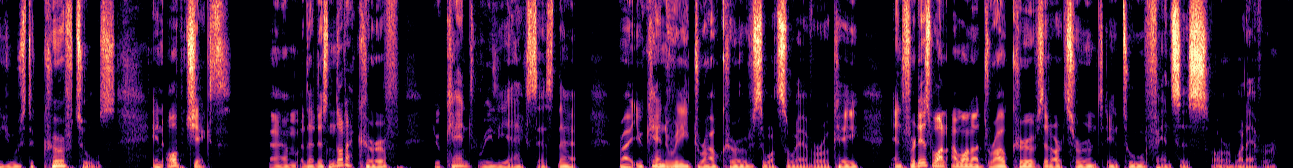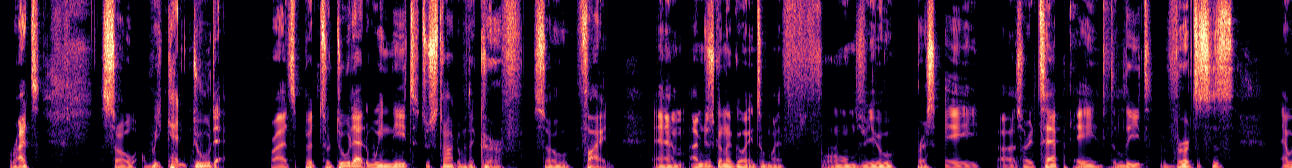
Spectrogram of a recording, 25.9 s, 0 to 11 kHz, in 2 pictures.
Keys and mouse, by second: 0.6 Tab, 1.2 Tab, 6.5 Tab, 7.2 Tab, 14.5 shift+middle drag, 19.8 KP_1, 21.4 Tab, 23.4 a, 23.7 Delete.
